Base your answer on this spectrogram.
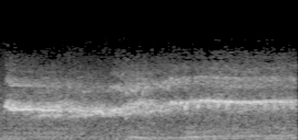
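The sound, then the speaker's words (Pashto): Tyres skid on a fast-driven car, a loud, sustained squeal with a steady high whine that wavers slightly in pitch over a low engine rumble, with no talk. “څومره موټر تیز چلای؟ استاذه دا څه کوې؟ مخکې مې درته وویل چې موټر لږ په آرامه وچلوه، دا څه کوې؟”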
